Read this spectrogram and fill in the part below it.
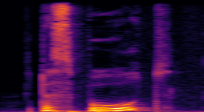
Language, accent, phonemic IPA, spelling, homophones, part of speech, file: German, Austria, /boːt/, Boot, bot, noun, De-at-Boot.ogg
- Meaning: boat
